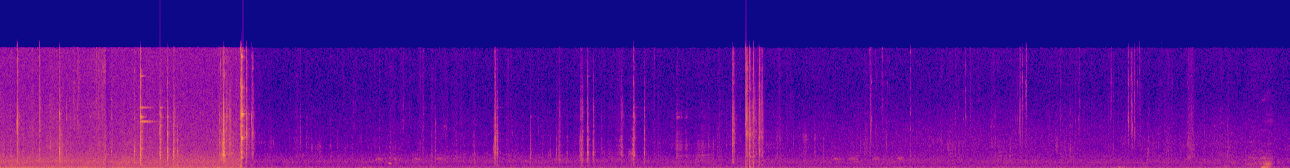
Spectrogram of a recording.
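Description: Scattered metallic clicks and clinks of pliers working brass fittings off a copper pipe. They come thick over a louder background for the first five seconds, then the background drops suddenly and only a few separate clicks follow.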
